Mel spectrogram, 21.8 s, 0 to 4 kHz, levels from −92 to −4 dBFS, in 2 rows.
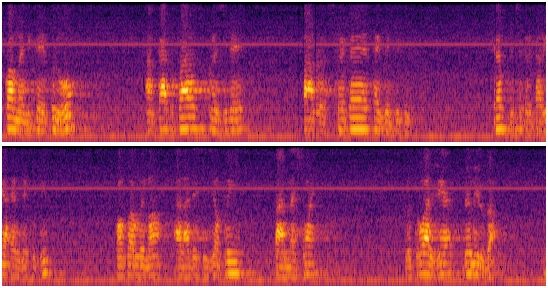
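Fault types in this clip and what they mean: Repeated packet loss (robotic sound): Between 5.92 and 7.09 s, about half a dozen holes of up to 30 ms are patched by continuing the previous sound, so the stretch turns choppy. On a spectrogram, brief smeared, over-regular patches below the 4 kHz ceiling interrupt the texture. The waveform shows repeated cycles where real detail should be.
Short concealed packet loss: At 9.86 to 9.89 s, roughly 20 ms of audio never arrived, and the receiver filled the gap by extending the last sound before blending back. It is heard as a quick smear or wobble. The waveform shows a short, too-regular segment, and the spectrogram a thin vertical seam.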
